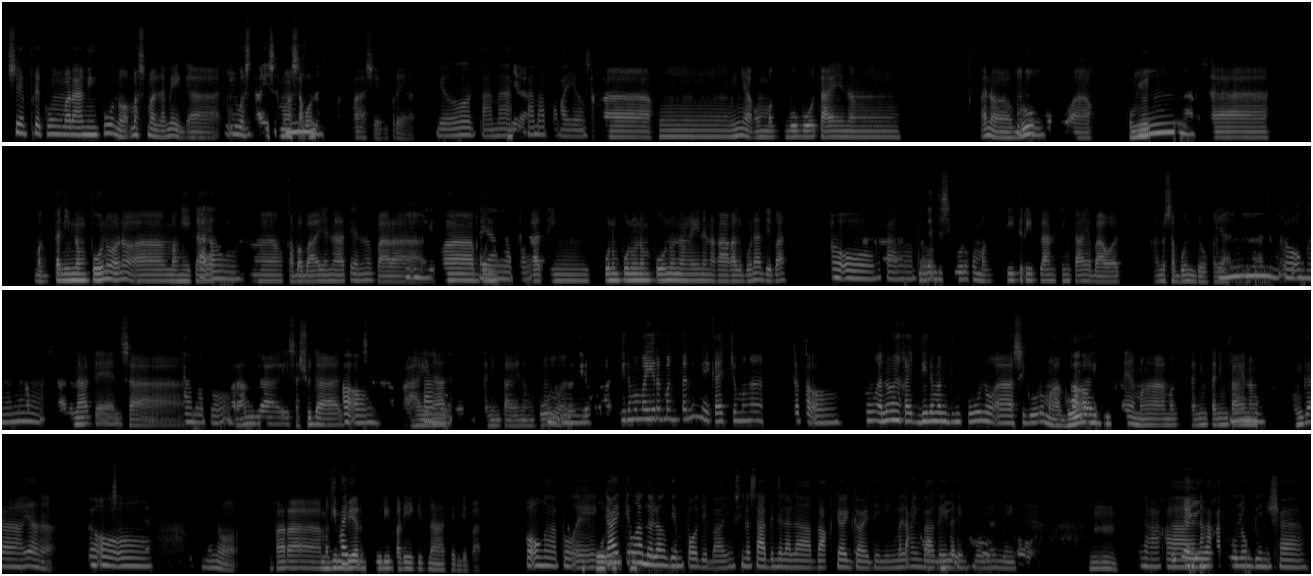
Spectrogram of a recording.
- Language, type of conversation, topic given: Filipino, unstructured, Bakit mahalaga ang pagtatanim ng puno sa ating paligid?
- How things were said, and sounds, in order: static; distorted speech; tapping; unintelligible speech; other background noise; unintelligible speech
